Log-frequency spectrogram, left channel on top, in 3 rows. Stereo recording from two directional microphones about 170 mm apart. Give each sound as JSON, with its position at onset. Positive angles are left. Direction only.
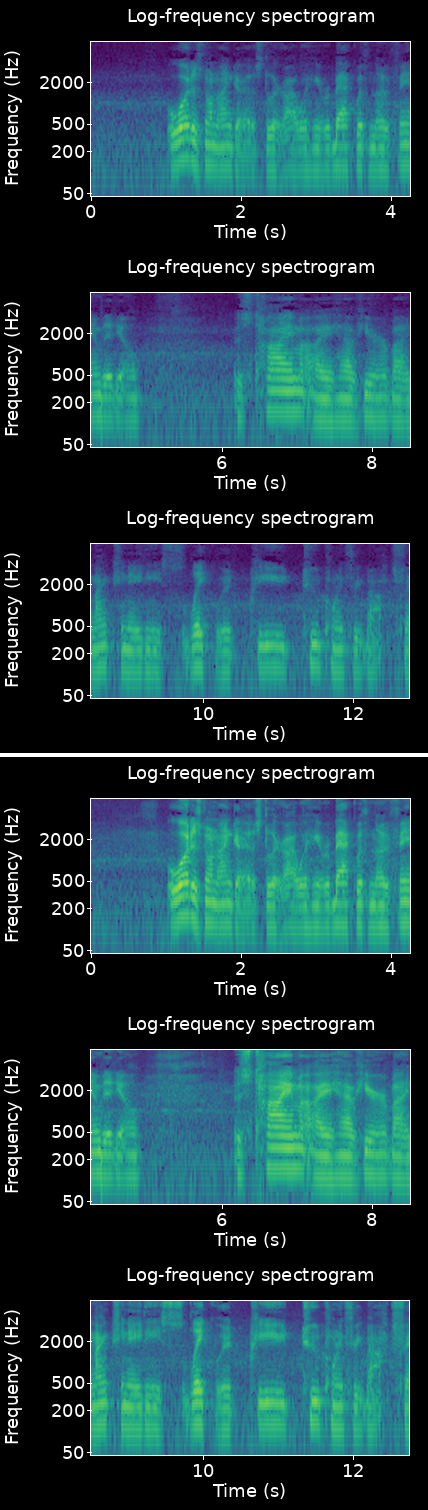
{"t": 1.1, "sound": "speech", "side_deg": -20}
{"t": 6.1, "sound": "speech", "side_deg": -25}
